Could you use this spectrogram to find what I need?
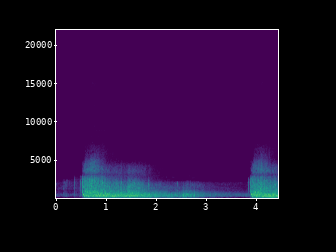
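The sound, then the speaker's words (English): Two loud gunshots ring out from a buffalo hunter shooting from the middle of a herd. The first blast is followed by a long, rumbling decay, and the second bursts in sharply near the end. “What in the world is he shooting at now?”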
